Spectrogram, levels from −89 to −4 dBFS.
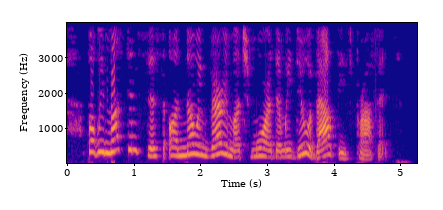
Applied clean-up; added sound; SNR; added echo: neural mask model Resemble Enhance denoiser.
